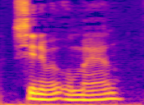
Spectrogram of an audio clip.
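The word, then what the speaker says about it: Cinéma Humain: I want to get a little further into your organization, which we English speakers would pronounce Cinema Humain. Mm-hmm. Cinema Humain? – Yeah, that's right.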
